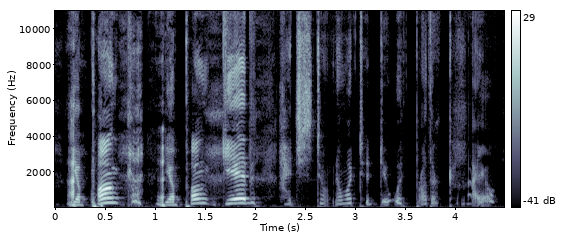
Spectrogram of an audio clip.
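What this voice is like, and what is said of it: Impression of someone's mom. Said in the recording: “my best mom impression”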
